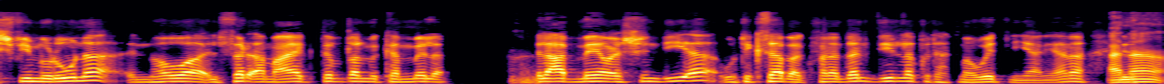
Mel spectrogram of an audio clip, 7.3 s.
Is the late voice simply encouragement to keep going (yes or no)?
yes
